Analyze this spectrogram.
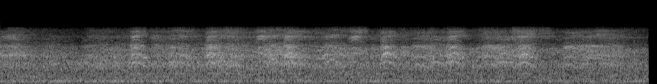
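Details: Crows, perhaps twenty thousand or more, arriving at night at the Still Creek roost in Burnaby, British Columbia: a dense, continuous wall of overlapping caws, with a few louder harsh calls rising above the roar.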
